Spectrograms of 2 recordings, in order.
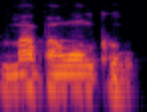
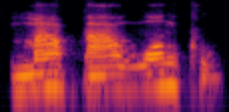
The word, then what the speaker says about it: Mabawonku: It's you can actually call me, but it's pronounced Mabawonku.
